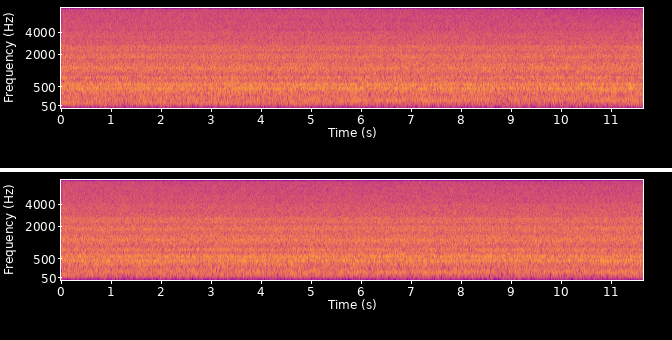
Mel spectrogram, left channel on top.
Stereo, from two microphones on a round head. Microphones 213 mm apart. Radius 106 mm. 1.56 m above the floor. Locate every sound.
Only background noise.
